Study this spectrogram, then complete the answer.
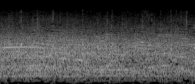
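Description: A baseball stadium crowd at a Yankees–Orioles game keeps up a steady roar of cheering and scattered applause, a dense wash of noise with a voice talking over it.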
